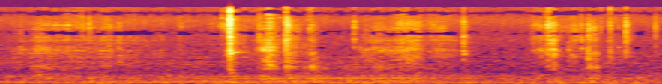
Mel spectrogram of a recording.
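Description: A solid, dry blue-teal bar of soap, held in the hand, is carved with a metal blade into curled flakes. Quiet, crisp, bright scraping and cutting sounds are heard, with a sharper snap partway through and softer scrapes after it.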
